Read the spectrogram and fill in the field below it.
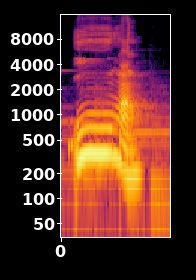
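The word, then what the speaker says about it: ウーマン: Ditulis dengan huruf katakana jadi u, strip, ma, n, umang.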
